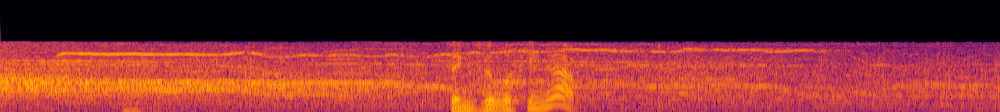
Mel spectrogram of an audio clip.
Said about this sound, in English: Uh, let me try and play my my cheer here. Let me see if this works at least.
